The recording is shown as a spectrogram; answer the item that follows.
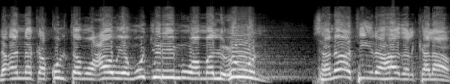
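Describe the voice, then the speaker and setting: The voice is stern, fairly slow, and shows ordinary pitch variation. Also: man, extremely high pitch for a man. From Sudan. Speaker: Islamic preacher. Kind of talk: sermon. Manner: stern, forceful. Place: home room. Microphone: handheld.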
